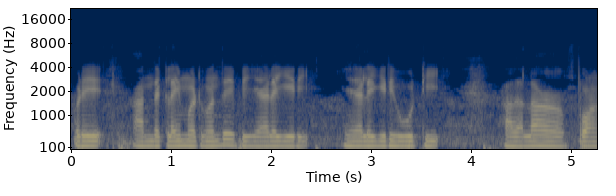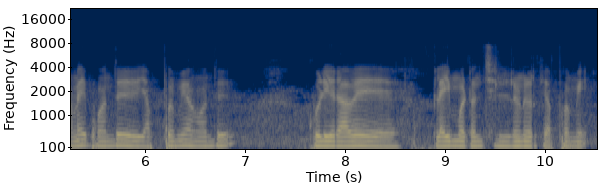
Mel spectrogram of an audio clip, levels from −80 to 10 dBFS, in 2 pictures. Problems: background conversations at intervals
